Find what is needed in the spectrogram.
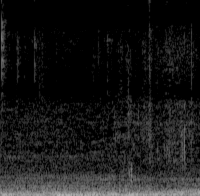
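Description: Faint rustling and handling noise as a hand moves among leafy plants, with a few soft ticks over a low steady rumble.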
